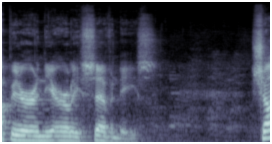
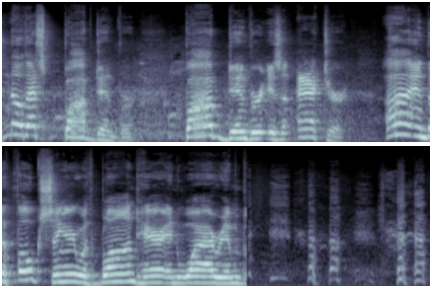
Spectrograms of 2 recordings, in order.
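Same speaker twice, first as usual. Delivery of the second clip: raised, insistent mock exasperation; exasperated caller; 6 semitones higher, slower than usual. Singer explains who he is to mother, exasperated correction. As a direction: spell it out in frustration, pitched up. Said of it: "the exasperated voice says".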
